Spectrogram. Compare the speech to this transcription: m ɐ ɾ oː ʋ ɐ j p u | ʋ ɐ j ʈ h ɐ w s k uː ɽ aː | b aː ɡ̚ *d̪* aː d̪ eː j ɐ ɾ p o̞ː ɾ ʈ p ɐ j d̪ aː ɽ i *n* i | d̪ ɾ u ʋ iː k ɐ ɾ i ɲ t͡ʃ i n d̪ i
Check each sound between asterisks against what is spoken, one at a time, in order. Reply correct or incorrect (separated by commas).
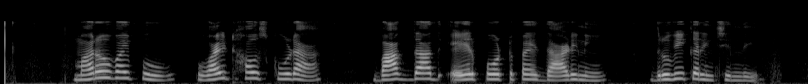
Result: correct, correct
